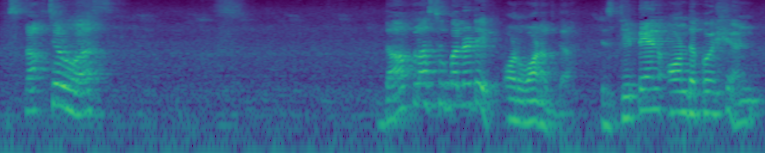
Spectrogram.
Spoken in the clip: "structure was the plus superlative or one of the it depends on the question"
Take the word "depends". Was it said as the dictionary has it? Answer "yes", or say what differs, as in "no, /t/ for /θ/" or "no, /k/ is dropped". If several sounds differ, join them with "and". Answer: no, /z/ is dropped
